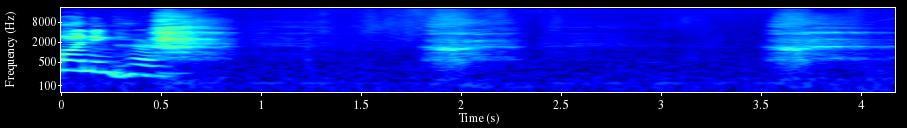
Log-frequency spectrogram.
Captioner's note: panting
